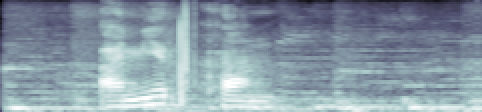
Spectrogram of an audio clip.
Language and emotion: Russian, neutral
